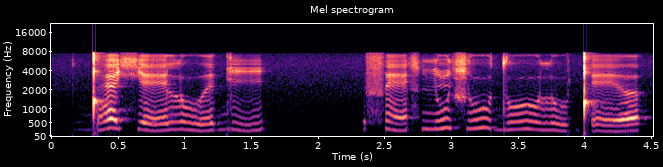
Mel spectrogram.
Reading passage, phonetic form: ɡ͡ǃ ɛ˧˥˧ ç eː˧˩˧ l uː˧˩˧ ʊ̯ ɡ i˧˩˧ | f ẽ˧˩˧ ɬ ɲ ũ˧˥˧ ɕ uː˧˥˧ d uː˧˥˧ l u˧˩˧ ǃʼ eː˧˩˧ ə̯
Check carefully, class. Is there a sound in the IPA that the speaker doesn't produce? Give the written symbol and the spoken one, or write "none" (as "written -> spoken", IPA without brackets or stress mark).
ʊ̯ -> ɪ̯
